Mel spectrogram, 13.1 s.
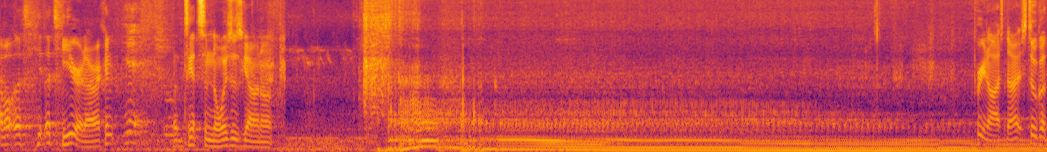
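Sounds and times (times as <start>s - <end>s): car engine idling: 2.2s - 13.0s.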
